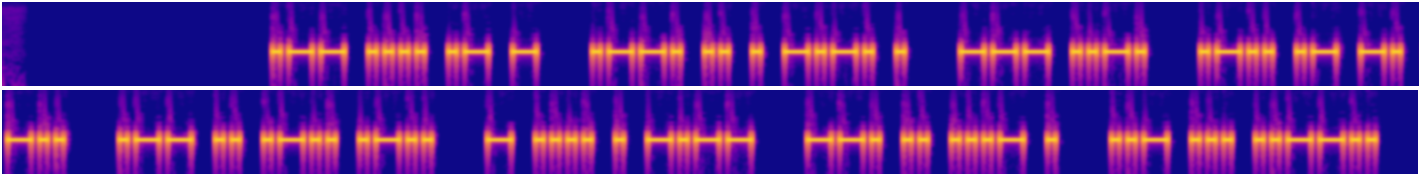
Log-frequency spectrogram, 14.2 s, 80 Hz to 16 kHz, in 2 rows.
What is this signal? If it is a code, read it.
Morse code, heard as a keyed tone, about 30 wpm, 700 Hz. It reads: WHAT PIECE OF LAND WILL THEY GIVE US?
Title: Sentences from Top 1000 Words - Review Part 2 - 30wpm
